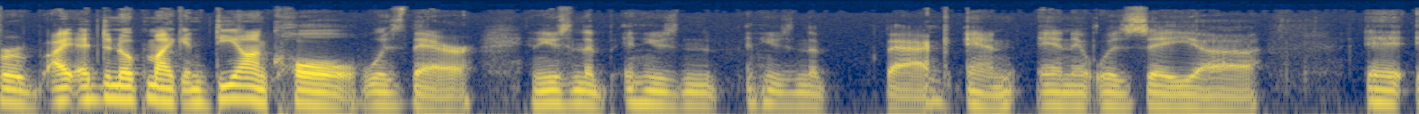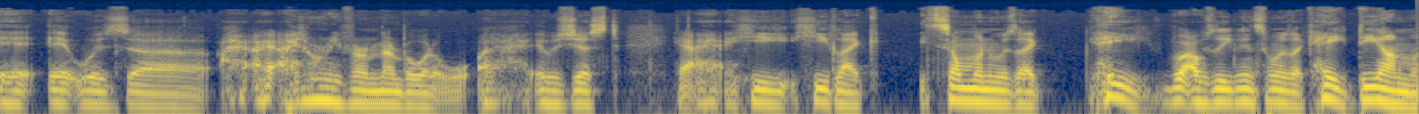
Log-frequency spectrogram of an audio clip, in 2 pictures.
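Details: Stuttering in an adult male comedian with a known speech impediment, heard as word and phrase repetitions in podcast conversation.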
